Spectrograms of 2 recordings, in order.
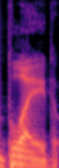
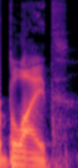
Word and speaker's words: Blaidd: Second place goes to Blade or Blythe from Blythe, TH. TH? It's Welsh. Oh, okay. It's written BLAIDD here. I didn't play the game. That's spelled correctly. It's just, yeah. Okay. It's just Welsh.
